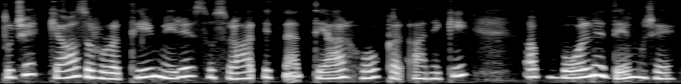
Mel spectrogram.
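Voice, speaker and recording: A woman reading the lines of a sharp-tongued, jealous young man in a novel, keeping close to her own voice. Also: very high-pitched, normal speed, vocal fry, no room sound, lo-fi sound. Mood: sarcastic. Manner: sarcastic, bickering.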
